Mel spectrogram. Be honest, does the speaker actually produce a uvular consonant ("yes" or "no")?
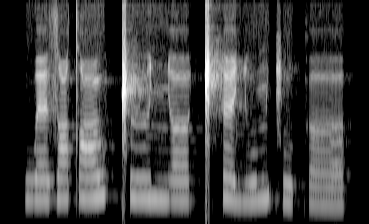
no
